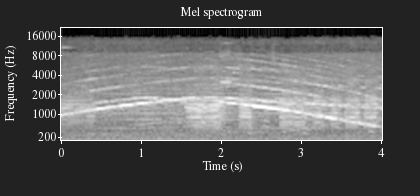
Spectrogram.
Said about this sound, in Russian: Раздалась сирена, прибыла машина скорой помощи и, раздвигая толпу любопытных, подъехала ближе к месту происшествия.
